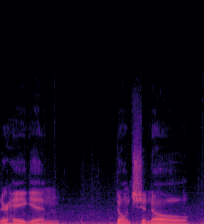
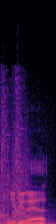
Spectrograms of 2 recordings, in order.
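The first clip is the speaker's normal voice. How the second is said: ordinary talk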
